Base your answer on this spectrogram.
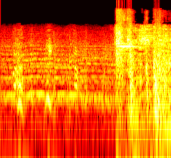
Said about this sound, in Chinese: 把后园门打开。哼！来呀，把门砸开！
